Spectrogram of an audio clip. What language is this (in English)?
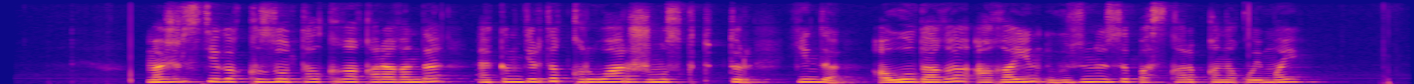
Kazakh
